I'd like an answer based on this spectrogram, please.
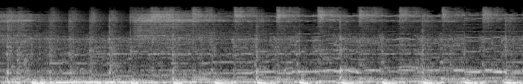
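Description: Loud live music from an Isan mor lam show band, with a heavy, steady drum and bass beat under a sustained melody line.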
